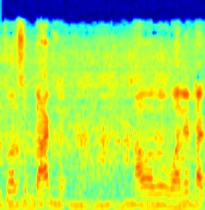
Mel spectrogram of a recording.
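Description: Brief stretches of a man's speech over a steady low hum of an idling engine.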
